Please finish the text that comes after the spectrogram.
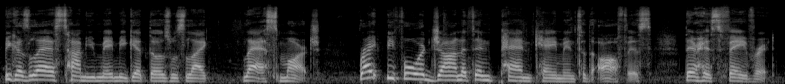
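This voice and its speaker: An actress in her twenties playing a sardonic, quick-witted young office worker in a scripted comedy, slangy and sarcastic. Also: low voice, expressive. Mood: dry, suspicious. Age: 20s. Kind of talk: scripted workplace comedy acting.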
